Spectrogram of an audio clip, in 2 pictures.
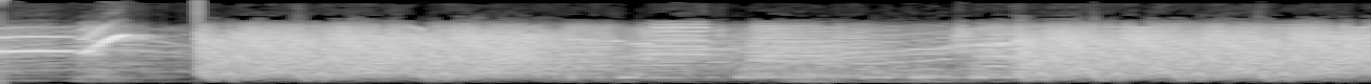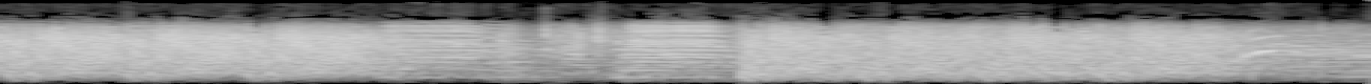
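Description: Cartoon sound effects: a quick rising glide, then a sudden, loud, dense crashing noise that runs for several seconds, breaking briefly around three and seven seconds in.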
